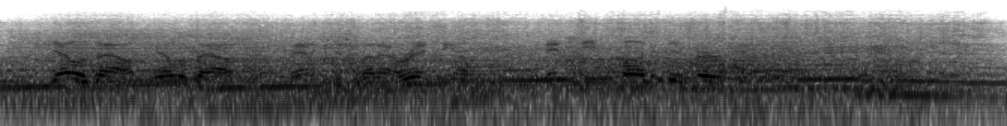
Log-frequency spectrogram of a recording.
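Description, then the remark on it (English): Engines roar continuously at high revs, a steady loud drone with rising and falling whines layered over it, like race cars running, with some speech-like sounds mixed in. “Drivers, start your engine!”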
